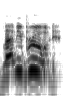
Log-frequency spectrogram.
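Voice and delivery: loud, petulant hero outburst; exasperated protest. Acted. Brooding hero pleading to be left alone, loud petulance. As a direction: raise pitch and volume, demanding solitude. Batman protests being disturbed.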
